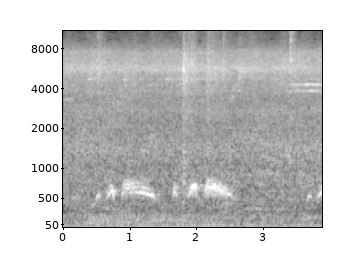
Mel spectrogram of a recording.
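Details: Spotted dove, a caged fighting bird in Ba Vì, Hanoi, Vietnam, gives two husky coo phrases, each a short note and a sustained falling coo, followed by the start of another.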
